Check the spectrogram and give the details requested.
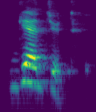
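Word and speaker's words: gadget: पहला एग्जाम्पल है गैजेट। गैजेट, इसमें डी है, उसके बाद जी है, तो हम डी को नहीं पढ़ेंगे, गैजेट तो नहीं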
